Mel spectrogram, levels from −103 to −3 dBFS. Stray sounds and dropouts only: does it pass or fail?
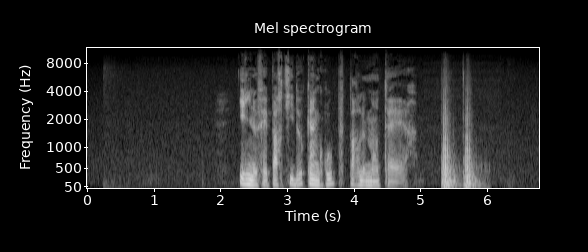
fail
